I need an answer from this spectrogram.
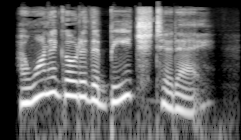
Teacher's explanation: Notice how I stress the words want, go, and beach. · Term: the content words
